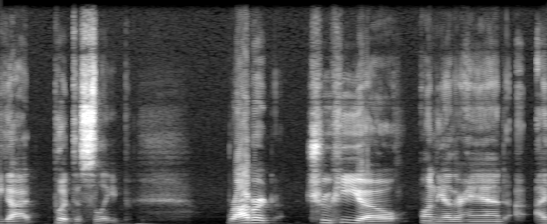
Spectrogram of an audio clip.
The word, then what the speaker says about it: Trujillo: Am I butchering that? You butchered it. Absolutely. Well, how is it pronounced? Robert? I have no idea, but I know you butchered it. Trujillo? Trujillo. That's what it is.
